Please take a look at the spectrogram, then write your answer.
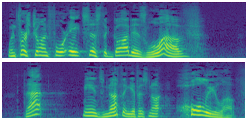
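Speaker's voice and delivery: ordinary talk, nothing marked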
